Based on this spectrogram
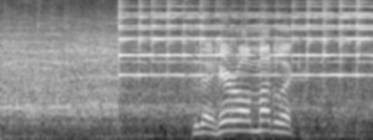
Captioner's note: bell chimes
